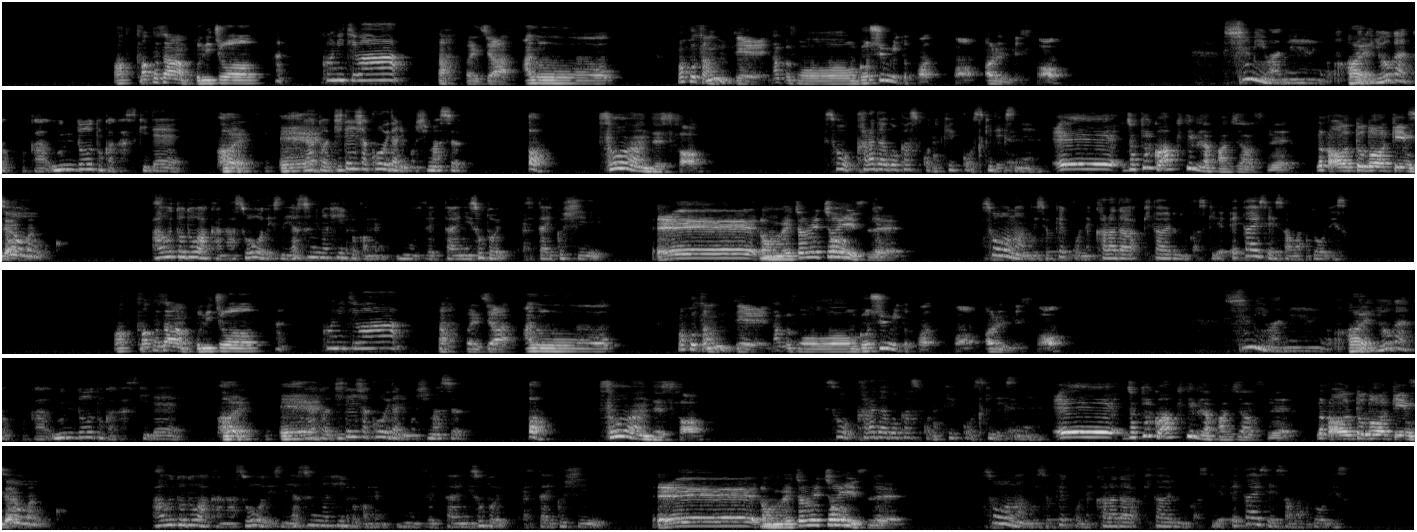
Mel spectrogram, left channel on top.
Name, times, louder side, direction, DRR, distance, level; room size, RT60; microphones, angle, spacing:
voice 1, 1.1-2.5 4.4-6.1 6.8-10.6 13.2-13.7 16.3-16.6 16.9-17.3 19.4-19.6 20.1-21.1 24.6-27.0 27.3-28.6 34.8-37.2, right 2 dB, 45° left, 0.8 m, -24 dB
voice 2, 3.2-4.1 7.0-7.4 12.2-13.3 13.5-15.9 17.1-18.8 22.4-24.5 28.2-28.7 29.8-33.3 33.6-34.3 35.8-36.2 36.5-37.1 38.1-41.7, left 4 dB, 70° left, 0.4 m, -31 dB
3.5 x 2.6 x 2.5 m
head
